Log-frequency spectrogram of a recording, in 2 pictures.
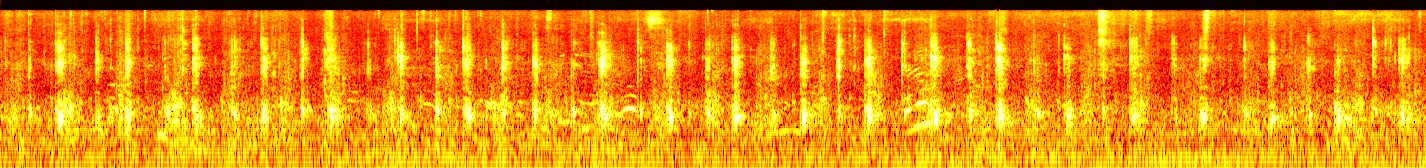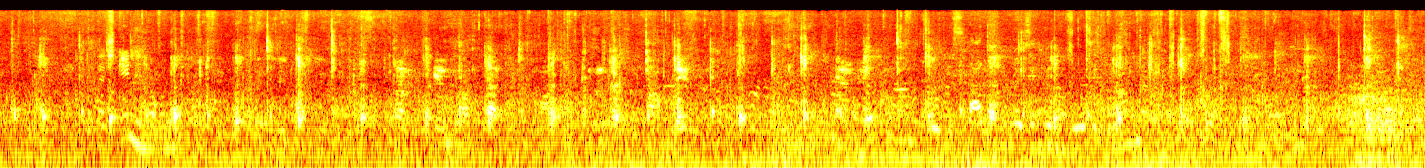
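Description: Boots march in step on the road.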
